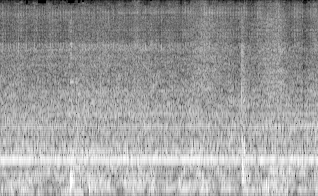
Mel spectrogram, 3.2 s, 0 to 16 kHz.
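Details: Recovered Foxconn LGA775 DDR2 motherboard with Intel dual-core CPU, previously freezing, noisy and vibrating, booting: quiet steady fan hum with even tone, no rattle or wobble, two small handling taps; CPU cooler fan running normally.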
